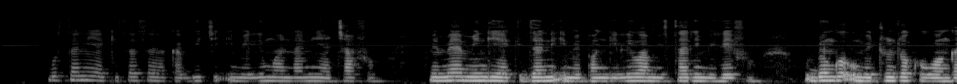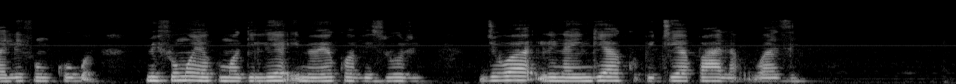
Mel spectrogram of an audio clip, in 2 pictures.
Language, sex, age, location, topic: Swahili, female, 18-24, Nairobi, agriculture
